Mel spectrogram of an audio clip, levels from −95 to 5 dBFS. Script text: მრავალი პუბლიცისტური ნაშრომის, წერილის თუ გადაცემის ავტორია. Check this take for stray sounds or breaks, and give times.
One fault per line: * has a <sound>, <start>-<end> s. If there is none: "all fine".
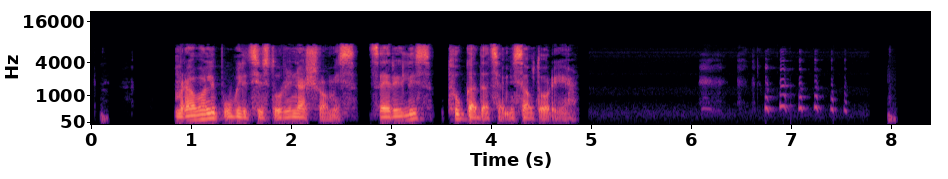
* has a laugh, 6.1-7.6 s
